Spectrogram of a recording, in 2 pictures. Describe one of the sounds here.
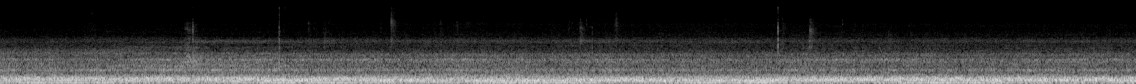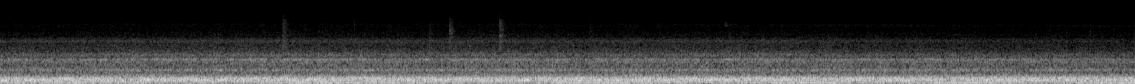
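Jet engines roar steadily in a low, constant drone.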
